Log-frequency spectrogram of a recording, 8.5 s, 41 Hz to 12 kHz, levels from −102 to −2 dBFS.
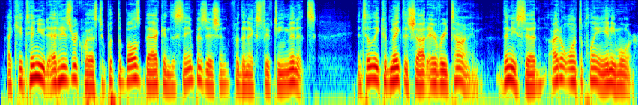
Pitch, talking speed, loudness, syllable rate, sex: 130 Hz, 255 wpm, -18 LUFS, 6.5 syllables/s, male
